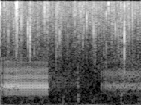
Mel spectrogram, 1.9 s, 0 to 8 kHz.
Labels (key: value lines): label: biophony, croak
recorder: SoundTrap 500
